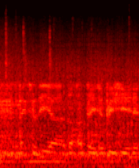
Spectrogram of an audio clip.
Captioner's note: man Over Radio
